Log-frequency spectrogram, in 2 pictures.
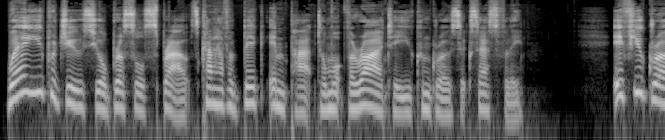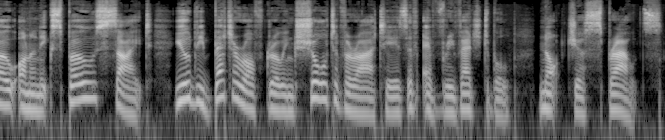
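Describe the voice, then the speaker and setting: Woman reading with lively, swooping intonation. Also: low voice, moderate pace, no room sound, studio quality. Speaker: reader of a gardening magazine article. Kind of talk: scripted narration, podcast article reading.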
